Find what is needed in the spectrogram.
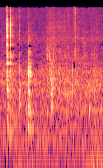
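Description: A spoon clicks against a bowl twice in quick succession, sharp and close, a moment in. A few fainter ticks follow.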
